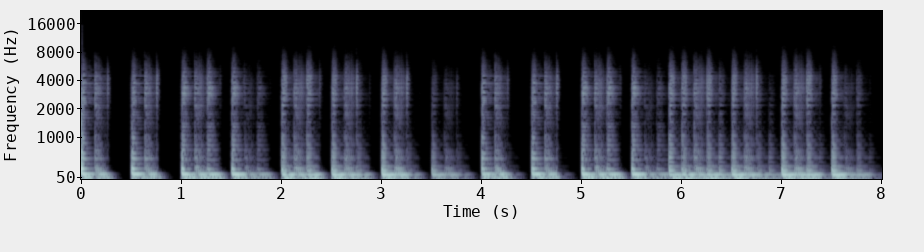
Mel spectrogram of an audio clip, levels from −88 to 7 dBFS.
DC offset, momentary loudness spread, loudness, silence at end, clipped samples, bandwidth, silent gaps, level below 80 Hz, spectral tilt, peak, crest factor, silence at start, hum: under 0.1%; 7 LU; -22 LUFS; 0.1 s; under 0.1%; 7 kHz; 0.42-0.49 s, 0.92-0.98 s; -28 dBFS; -7 dB/octave; 0 dBFS; 20 dB; 0 s; none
